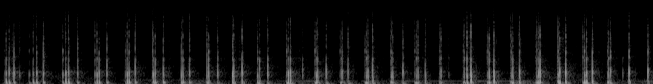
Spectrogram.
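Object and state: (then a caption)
Small cardboard box, hollow. A small, hollow, palm-sized black textured cardboard gift box is tapped and scratched with fingertips and nails. About three dozen quick, dry, irregular taps land with a hollow knock around 600 Hz and bright scratchy edges. Each tap dies almost instantly over a faint low steady hum.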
